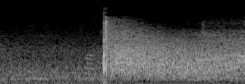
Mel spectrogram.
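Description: A starter's pistol fires once, about a second in, starting an indoor track race. Right after the shot, loud noise from the arena crowd fills the hall.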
